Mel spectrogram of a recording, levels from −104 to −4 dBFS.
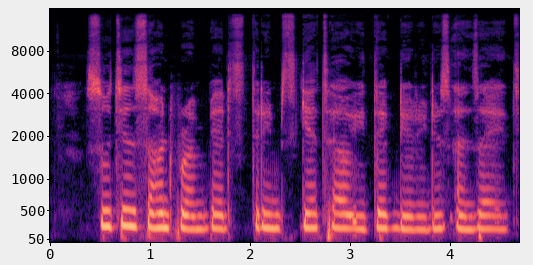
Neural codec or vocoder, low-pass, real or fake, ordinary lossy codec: none; 14.4 kHz; real; none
